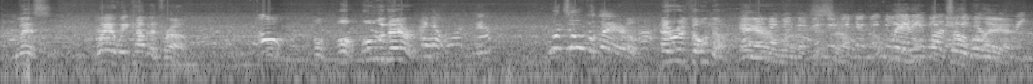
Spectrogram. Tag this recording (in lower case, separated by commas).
speech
